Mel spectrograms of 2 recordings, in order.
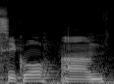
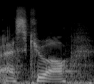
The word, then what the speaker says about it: SQL: you haven't heard of sequel like it could be pronounced sequel or SQL and it stands for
